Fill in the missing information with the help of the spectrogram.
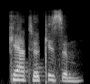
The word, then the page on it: catechism: Indian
